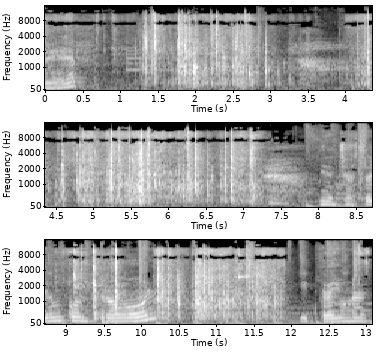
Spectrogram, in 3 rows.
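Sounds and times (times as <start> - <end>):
paper envelope tearing and crinkling: 1.3 - 3.3, 4.0 - 7.4, 8.7 - 12.0.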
